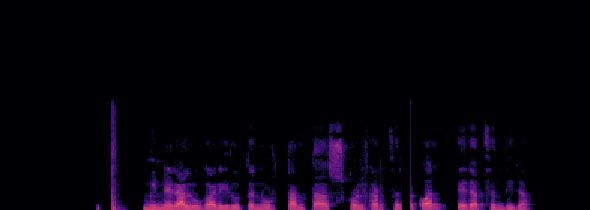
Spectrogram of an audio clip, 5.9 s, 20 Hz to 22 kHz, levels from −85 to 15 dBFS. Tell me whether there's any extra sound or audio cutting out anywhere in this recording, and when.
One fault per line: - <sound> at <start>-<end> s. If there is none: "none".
- thud at 1.1-1.3 s
- dropout at 4.0-4.1 s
